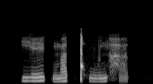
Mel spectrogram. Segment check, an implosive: absent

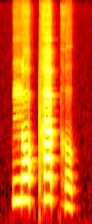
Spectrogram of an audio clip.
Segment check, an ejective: absent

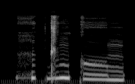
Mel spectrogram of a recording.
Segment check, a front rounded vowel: absent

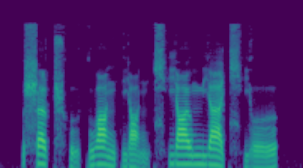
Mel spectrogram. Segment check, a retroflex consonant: present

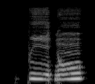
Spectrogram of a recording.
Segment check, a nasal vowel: present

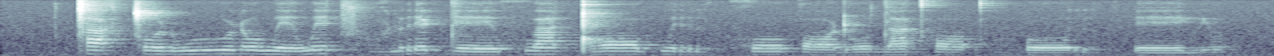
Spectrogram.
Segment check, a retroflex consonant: present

